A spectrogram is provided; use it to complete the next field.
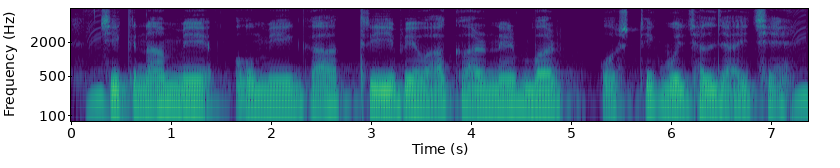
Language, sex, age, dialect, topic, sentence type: Maithili, male, 18-24, Bajjika, agriculture, statement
